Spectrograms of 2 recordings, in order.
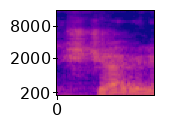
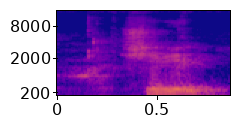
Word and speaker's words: щавель: Щавель, вернее, потому что уж все так путают ударение до невозможности. Свекла, свекла, свекла, свекла. Вся Россия говорит, свекла, свекла. Ну как же это так, товарищи? Точно так же щавель и щавель – это тоже две большие разницы.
